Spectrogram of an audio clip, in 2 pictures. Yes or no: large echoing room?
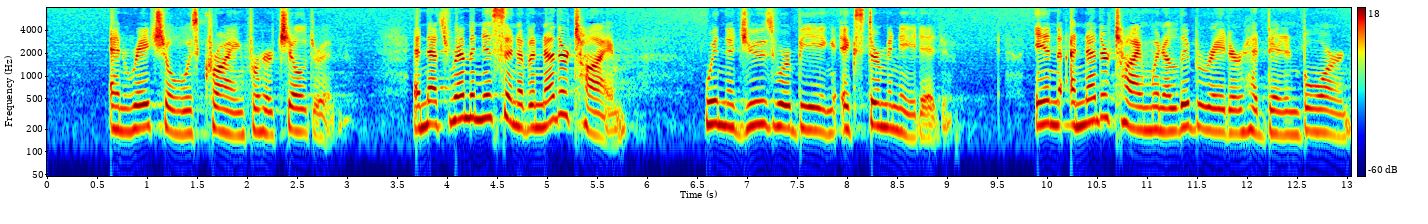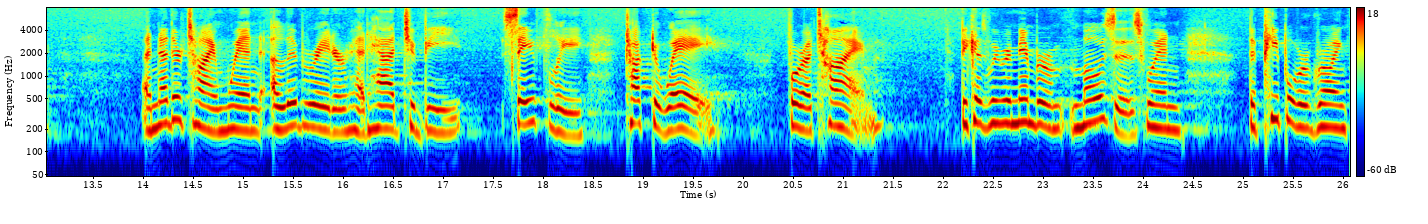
yes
